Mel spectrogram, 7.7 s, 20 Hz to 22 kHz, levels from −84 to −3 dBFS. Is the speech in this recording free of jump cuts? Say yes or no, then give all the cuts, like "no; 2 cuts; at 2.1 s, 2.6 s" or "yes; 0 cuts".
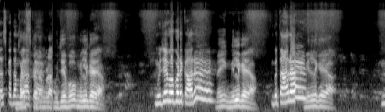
no; 1 cut; at 1.1 s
